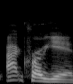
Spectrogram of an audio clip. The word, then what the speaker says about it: Acroyear: So Acro Acro Acroyear, that's how you say his name.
